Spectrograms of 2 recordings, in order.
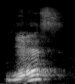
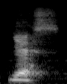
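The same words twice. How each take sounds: First: YES gliding upward like a question; rising tone. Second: YES dropping low at the end; falling tone. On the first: (YES con tono ascendente) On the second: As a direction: let YES sink like a closed answer. (YES con tono descendente) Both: Shown as a demonstration.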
